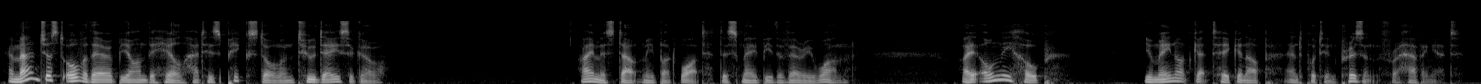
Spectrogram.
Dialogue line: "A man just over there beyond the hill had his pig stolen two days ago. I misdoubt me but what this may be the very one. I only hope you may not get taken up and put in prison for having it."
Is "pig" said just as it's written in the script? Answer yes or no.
no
